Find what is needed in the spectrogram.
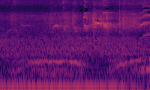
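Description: White pigeon cooing: one low, drawn-out coo that slowly falls in pitch and ends a little before the close.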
